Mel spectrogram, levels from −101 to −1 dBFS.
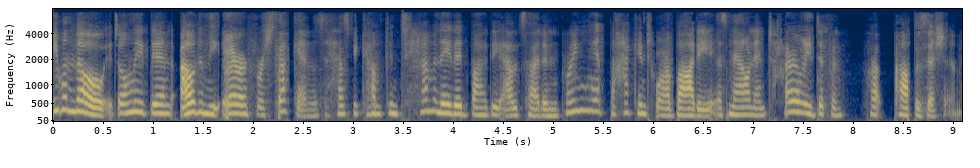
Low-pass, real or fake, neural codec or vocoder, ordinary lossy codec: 7.2 kHz; fake; codec, 24 kHz, 1.5 kbps, HILCodec; AAC, 32 kbps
